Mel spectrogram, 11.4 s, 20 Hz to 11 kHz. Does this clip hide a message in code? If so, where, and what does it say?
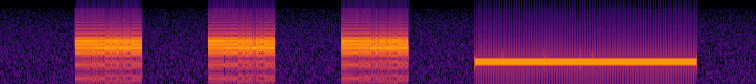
Yes: Emergency Alert System (SAME) tones (header bursts, then the 853 and 960 Hz attention tone) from 1.1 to 10.4 s, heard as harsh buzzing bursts, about 520.83 baud.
